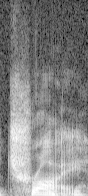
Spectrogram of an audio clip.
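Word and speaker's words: trie: an example of a data structure called a try as well because along the edges of the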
